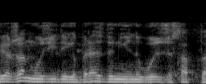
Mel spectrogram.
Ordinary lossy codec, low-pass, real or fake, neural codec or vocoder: AAC, 32 kbps; 7.2 kHz; fake; codec, 16 kHz, 8 kbps, FunCodec, trained on Chinese and English, 25 frames a second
